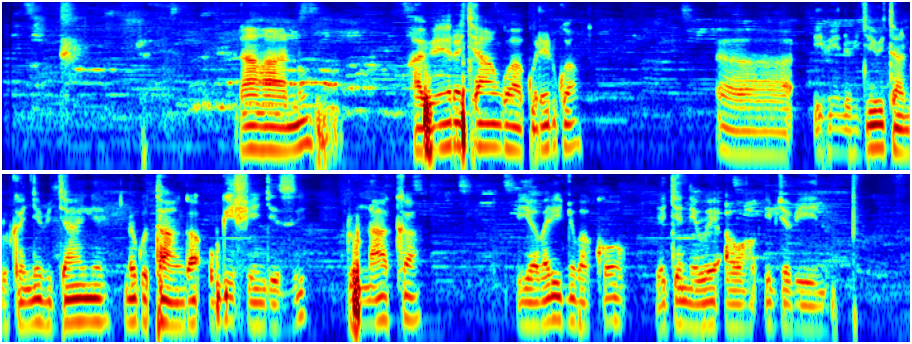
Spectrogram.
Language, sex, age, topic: Kinyarwanda, male, 18-24, finance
